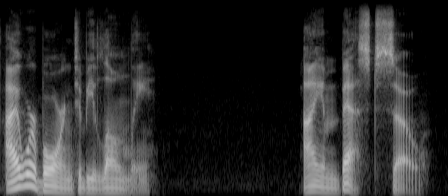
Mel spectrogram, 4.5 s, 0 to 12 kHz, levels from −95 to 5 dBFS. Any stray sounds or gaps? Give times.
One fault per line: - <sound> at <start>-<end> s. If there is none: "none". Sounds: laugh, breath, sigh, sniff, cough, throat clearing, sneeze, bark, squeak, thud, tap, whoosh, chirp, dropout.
none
